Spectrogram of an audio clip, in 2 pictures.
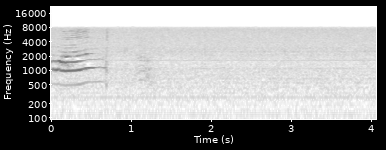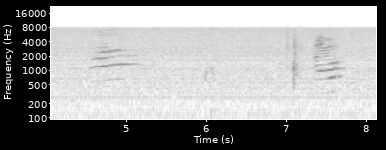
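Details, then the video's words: Two-year-old Ragdoll cat Rara meows indoors, calling for her unseen owner while laundry is being done; a loud meow opens, followed by two shorter, softer calls spaced several seconds apart, with faint room noise. "ひとりじゃ寂しいよ～猫 When Rara is alone"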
